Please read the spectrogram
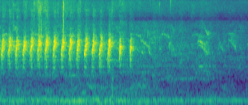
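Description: Small birds calling: a rapid, even high trill for about the first two seconds, then a run of short descending chirps, over a steady low hum.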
